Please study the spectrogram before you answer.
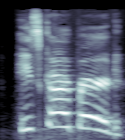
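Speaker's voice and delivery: high, loud cry from a brawl; quoted shout. Retold or imitated. Retelling a TV fight to co-host, quoted shout. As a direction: call it out over a fight.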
